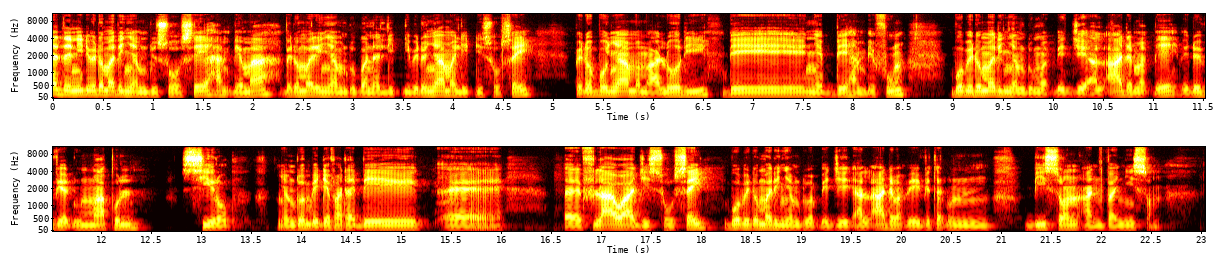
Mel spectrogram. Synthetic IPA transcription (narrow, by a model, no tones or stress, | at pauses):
adɛnidiɓɛɗɔmaɾiɲamdusɔsajɦamɓɛmaɓɛɗɔmaɾiɲamdubanaliɗːiɓɛɗɔɲamaliɗːisɔsaj | ɓɛɗɔbɔɲamamaloɾibɛɲɛbːɛɦamɓɛfumbɔɓɛɗɔmaɾiɲamdumaɓːɛd͡ʒɛa̰lʔa̰dɛmaɓːɛɓɛɗɔviaɗumːapɔl | siɾɔb | ɲa̰mduɔmɓɛdɛfatabɛ | flawad͡ʒisɔsajbɔɓɛɗɔmaɾiɲamdumaɓːɛd͡ʒɛa̰lʔa̰dɛmaɓːɛɛviataɗumbisɔna̰nvanisɔ̰n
